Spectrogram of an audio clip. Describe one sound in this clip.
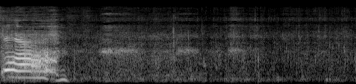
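Water splashes and pours over a man.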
